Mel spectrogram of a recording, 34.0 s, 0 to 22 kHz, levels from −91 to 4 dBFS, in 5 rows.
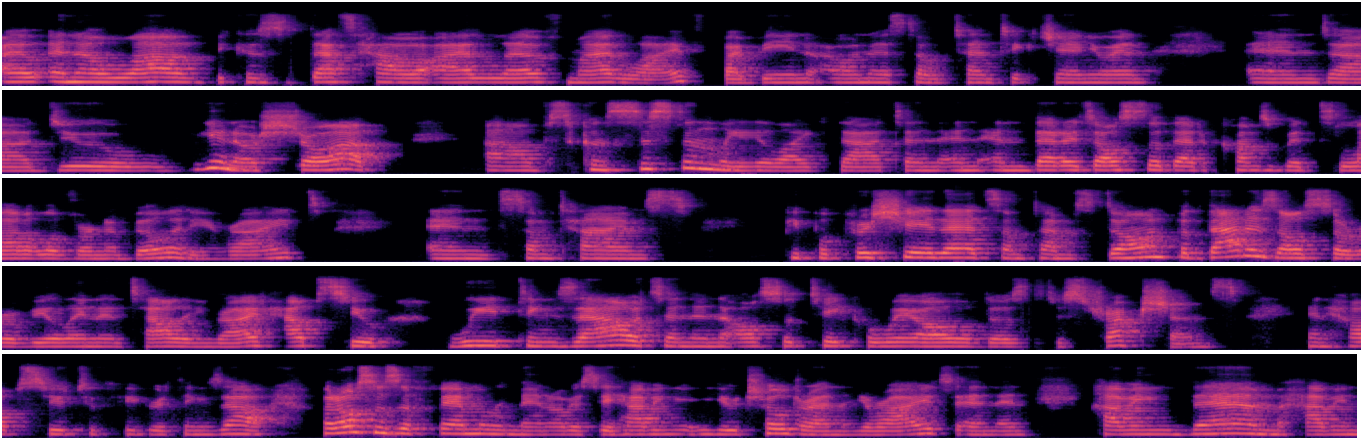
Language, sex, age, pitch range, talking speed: English, female, 30-49, 180-205 Hz, 165 wpm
